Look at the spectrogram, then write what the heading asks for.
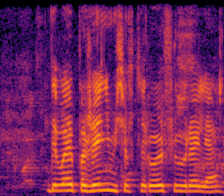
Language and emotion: Russian, positive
